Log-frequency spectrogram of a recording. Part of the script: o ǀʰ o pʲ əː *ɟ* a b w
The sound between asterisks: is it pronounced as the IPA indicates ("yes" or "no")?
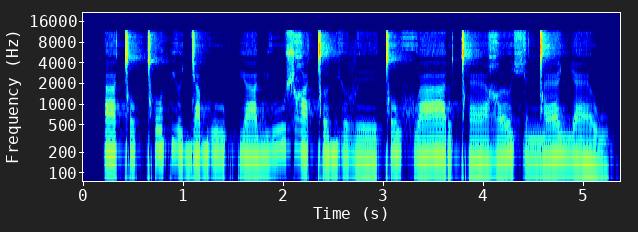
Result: yes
